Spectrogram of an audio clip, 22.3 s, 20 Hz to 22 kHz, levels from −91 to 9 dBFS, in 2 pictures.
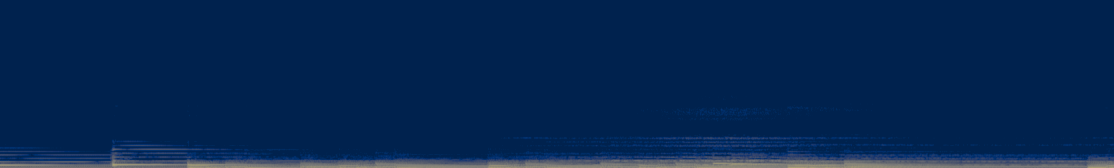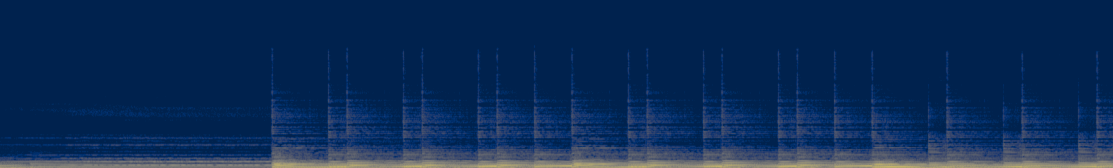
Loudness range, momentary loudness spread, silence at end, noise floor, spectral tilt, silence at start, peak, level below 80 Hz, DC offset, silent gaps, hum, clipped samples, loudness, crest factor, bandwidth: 15 LU; 19 LU; 0 s; -46 dBFS; -11 dB/octave; 0 s; -4 dBFS; -36 dBFS; under 0.1%; none; none; under 0.1%; -24 LUFS; 20 dB; 6.2 kHz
